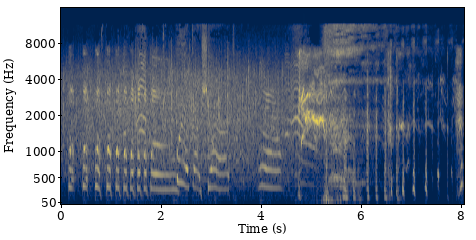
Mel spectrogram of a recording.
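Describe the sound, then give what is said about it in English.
A person imitates a cat, making a string of wavering, sliding-pitch meows after quick rhythmic vocal pulses, then a short noisy burst and scattered clicks to finish. “That's a good cat noise, though.”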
